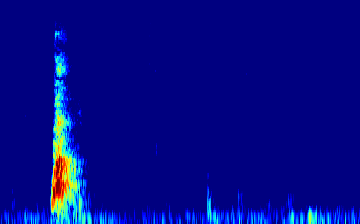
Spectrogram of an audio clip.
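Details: Playing Toy Poodle pups indoors with enrichment toys and a balance board: one sharp, loud bark rings out, followed by near silence and faint soft rustling.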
